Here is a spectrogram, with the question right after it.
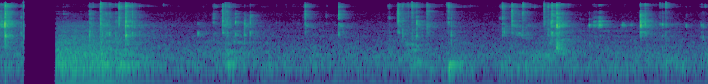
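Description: A utility knife shaves thin strips from a solid, hand-sized, cream-white soap bar with a blue rim. It produces a series of short, crisp, bright scraping and clicking cuts with quick decays and quiet pauses between them, plus a brief silent gap near the start.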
